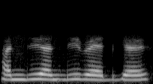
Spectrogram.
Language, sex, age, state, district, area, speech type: Hindi, male, 45-60, Rajasthan, Jaipur, urban, conversation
